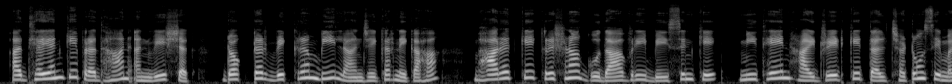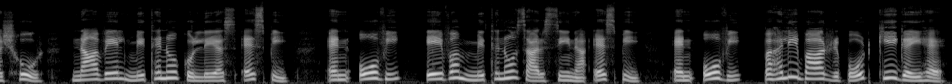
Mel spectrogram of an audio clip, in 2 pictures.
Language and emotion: Hindi, neutral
